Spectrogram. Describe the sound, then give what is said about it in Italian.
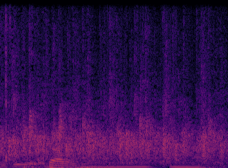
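Steady crowd applause for Francesco Montanari fills the whole stretch, a dense, even crackle of many hands clapping, with low sustained musical tones humming beneath it. “Ma facciamo un applauso a Francesco.”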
